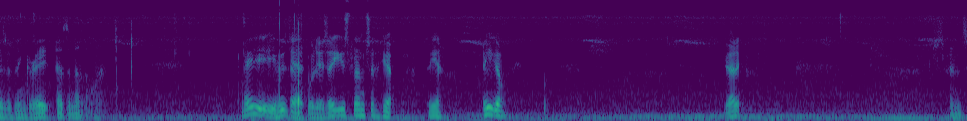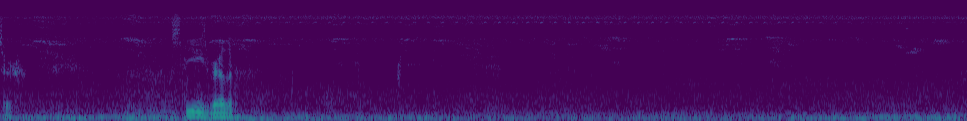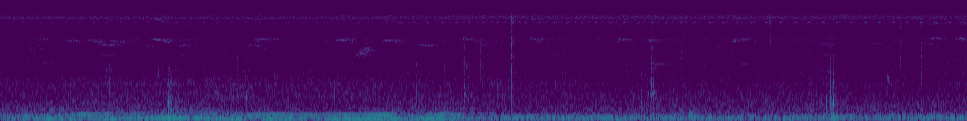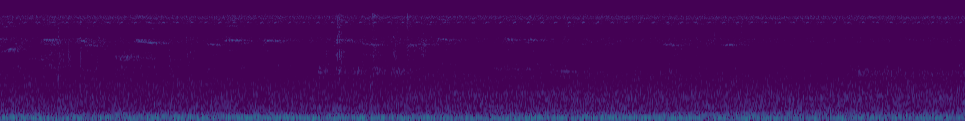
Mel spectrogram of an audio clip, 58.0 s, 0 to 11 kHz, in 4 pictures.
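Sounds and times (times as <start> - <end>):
insects trilling: 0.0 - 58.0
sharp clicks: 3.6 - 4.6.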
